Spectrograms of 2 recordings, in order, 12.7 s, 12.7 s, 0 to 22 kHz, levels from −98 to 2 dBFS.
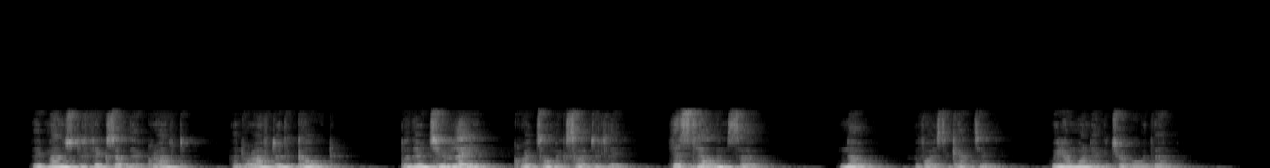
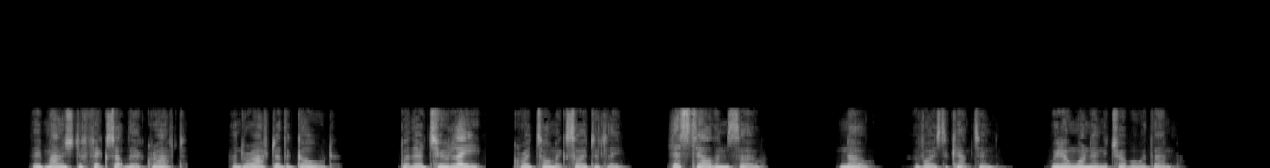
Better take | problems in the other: second | room echo; dies away in 0.7 s

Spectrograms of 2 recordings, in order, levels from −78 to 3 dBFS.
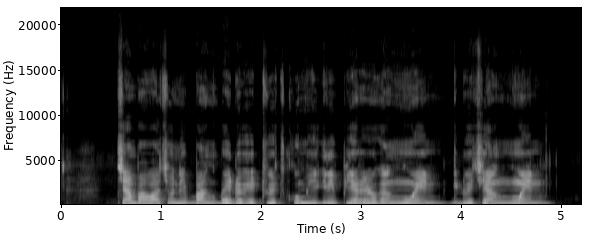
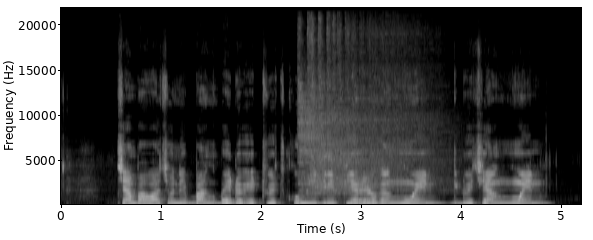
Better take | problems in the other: first | background sound (Hi-hat); 14 dB below the speech

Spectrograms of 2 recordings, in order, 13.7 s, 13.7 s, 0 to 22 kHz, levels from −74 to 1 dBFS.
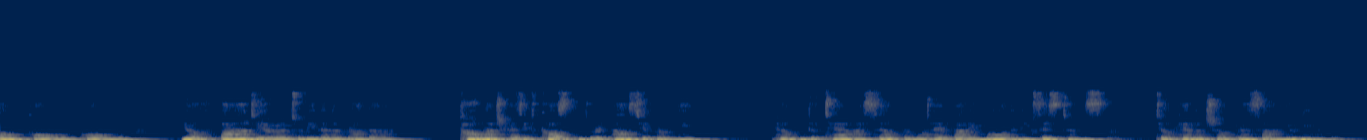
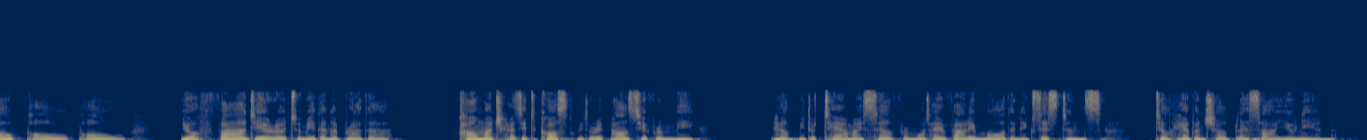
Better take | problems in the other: second | room echo; dies away in 0.6 s

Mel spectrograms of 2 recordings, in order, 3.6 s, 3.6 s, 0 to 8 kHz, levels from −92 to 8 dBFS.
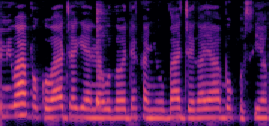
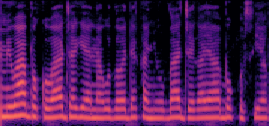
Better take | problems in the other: second | noise reduction (classical method log-MMSE)

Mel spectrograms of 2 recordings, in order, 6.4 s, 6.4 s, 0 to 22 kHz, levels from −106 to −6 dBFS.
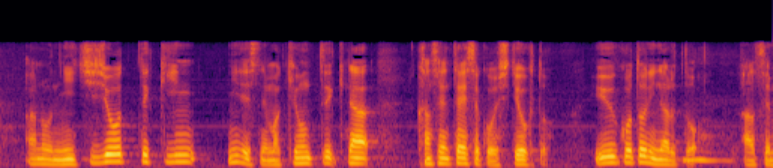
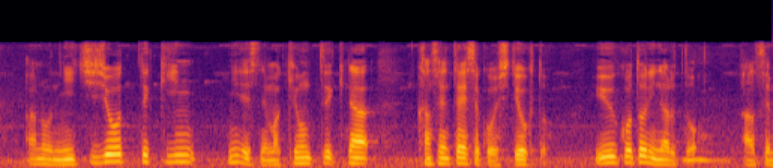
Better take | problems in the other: first | background sound (Insect); 20 dB below the speech

